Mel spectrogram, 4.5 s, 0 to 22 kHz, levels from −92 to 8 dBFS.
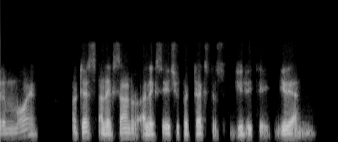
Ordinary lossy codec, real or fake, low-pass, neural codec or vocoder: Opus, 32 kbps; fake; 7.2 kHz; codec, 16 kHz, 1.1 kbps, Voila-Tokenizer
